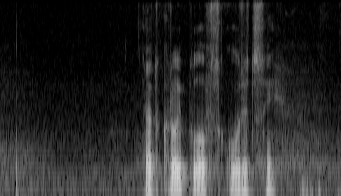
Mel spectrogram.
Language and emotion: Russian, sad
